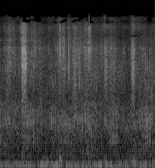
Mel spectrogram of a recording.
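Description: A horse walks on a ride under a helmet camera, its hooves striking in a brief, close, dull rhythm against a breezy, rustling background.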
